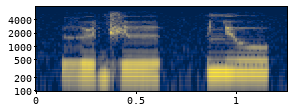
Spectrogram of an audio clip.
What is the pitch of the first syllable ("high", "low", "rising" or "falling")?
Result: high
